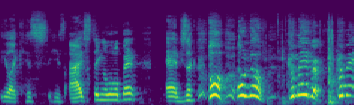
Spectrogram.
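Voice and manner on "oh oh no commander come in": alarmed shout, higher and louder. Voicing a guard who sees the torches turn green: guard shouting in alarm. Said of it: "And you hear the shout".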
